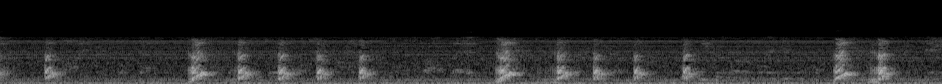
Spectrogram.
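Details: A male Siberian husky barking in his sleep: about fifteen soft, muffled, low woofs in uneven bursts of two to four, with brief pauses between groups over a steady background hiss.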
